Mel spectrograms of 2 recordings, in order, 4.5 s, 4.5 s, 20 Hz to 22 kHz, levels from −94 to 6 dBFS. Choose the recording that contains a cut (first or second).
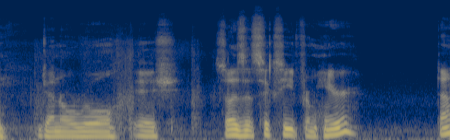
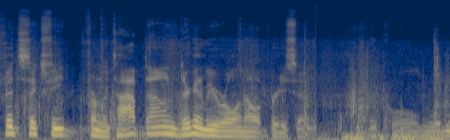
second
